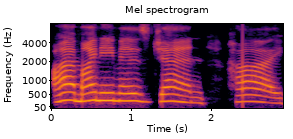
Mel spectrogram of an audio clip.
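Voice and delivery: mechanical, robotic, robot-like delivery. Retelling starting a speech while someone was watching, mechanical robotic delivery. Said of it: "I became this robot".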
